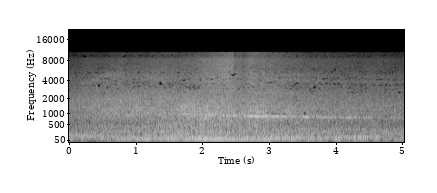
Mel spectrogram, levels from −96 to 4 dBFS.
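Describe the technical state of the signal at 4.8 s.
At 4.8 s the audio sounds like it's been through heavy lossy coding, likely Vorbis compression, and that holds for the whole clip, not just this moment. Nothing gets through above 10.6 kHz, and the treble below that is quantised so coarsely that fine detail turns to grainy hiss of about the same energy. Tones come out roughened and attacks smeared, which fits a low-rate stream of around 31 kbps.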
